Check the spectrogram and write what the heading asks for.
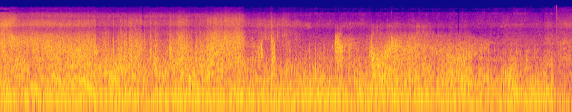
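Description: Wind buffeting the microphone of a camera carried on a moving road bicycle: a loud, steady rushing rumble.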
